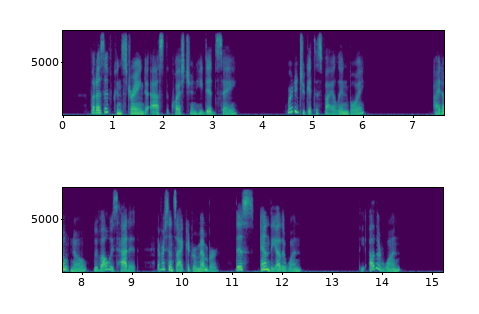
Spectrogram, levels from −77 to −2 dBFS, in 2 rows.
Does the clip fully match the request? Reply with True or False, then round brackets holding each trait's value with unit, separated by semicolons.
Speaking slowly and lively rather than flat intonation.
False (150 wpm; 5.9 semitones)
